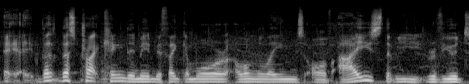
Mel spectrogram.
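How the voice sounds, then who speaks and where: A man's voice: medium pitch, mellow, faint music behind. A young man reviewing an album on a podcast, talking casually with lots of ums and joking at himself. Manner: halting, lots of ums, jokey self-mockery.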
